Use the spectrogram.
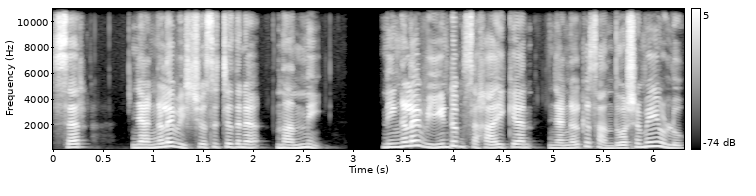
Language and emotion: Malayalam, happy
